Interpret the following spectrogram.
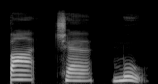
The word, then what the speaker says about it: Почему: So the word for why has 3 syllables, with the stress right at the very end. Listen carefully. Почему.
